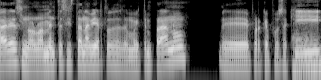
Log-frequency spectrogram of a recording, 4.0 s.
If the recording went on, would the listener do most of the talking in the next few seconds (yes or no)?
no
